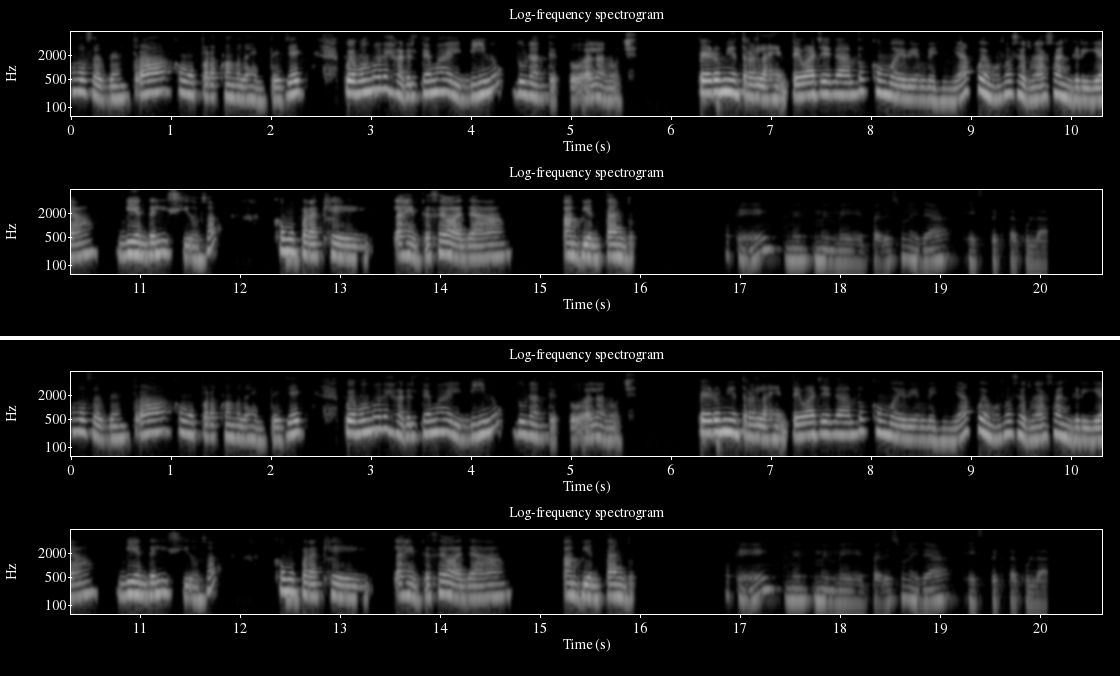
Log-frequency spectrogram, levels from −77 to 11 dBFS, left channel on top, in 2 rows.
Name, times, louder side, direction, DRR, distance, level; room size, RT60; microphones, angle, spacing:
voice 1, 0.0-5.6 6.3-11.8 12.3-14.7 15.2-15.9, left 3 dB, 45° left, 1.3 m, -25 dB
voice 2, 16.8-20.1, equal, 10° right, 4.5 m, -40 dB
head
